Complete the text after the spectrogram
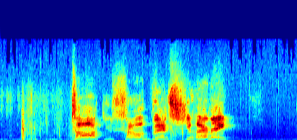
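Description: A man speaks close up in a low, threatening voice.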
